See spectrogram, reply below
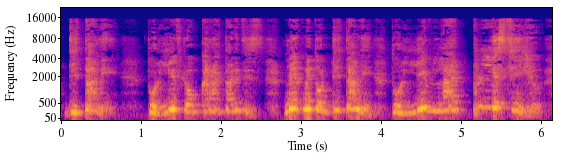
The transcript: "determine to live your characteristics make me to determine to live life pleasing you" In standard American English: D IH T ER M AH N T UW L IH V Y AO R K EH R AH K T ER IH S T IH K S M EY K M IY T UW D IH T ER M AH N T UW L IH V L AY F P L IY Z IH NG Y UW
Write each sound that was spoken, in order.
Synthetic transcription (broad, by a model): D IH T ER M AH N T UW L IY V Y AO K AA R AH K T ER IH T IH S M EY K M IY T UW D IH T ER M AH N T UW L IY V L AY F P L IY S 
